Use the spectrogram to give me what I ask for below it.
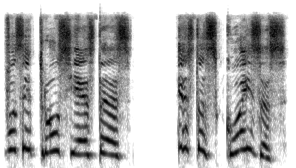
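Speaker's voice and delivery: put-on high, slow, appalled boy's voice; acted high-pitched outcry; shouted accusation. A narrator's reading. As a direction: accuse haltingly in a high, strained voice. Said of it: "gritou Nico".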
